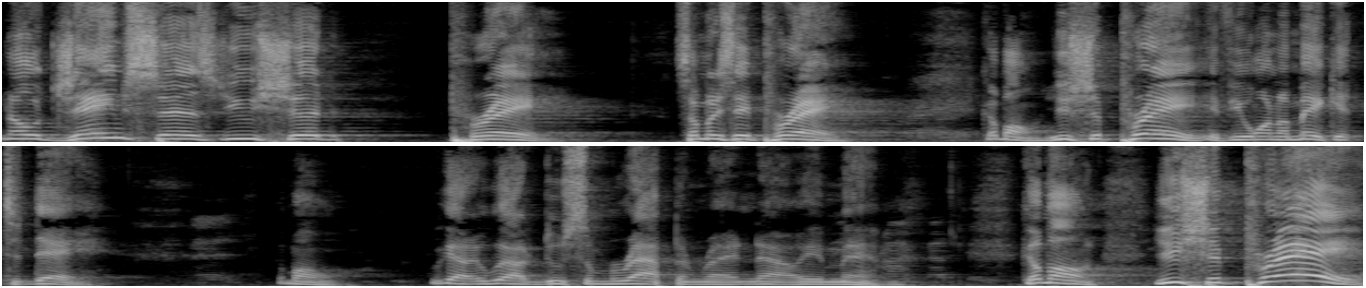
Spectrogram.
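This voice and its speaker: This man has a bright, sharp tone, a high pitch and an animated delivery with very wide pitch swings. He talks at a fairly slow pace, with long, frequent pauses. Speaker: pastor. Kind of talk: sermon to a live congregation. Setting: church. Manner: animated, rhythmic call-and-response preaching, punchy short exhortations; repeats words and fillers, stops and restarts, punctuates with 'amen'.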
